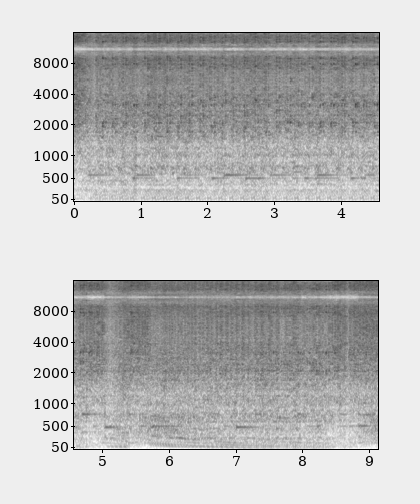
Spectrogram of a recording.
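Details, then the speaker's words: Rat rod engine idling after a timing chain install; timing is not yet exact. It had an off-rhythm, lopey return from revs before. Now a loud, even idle holds the same rhythm with no chain flapping, running steady. "now when it comes back down it's steady it it keeps the same Rhythm um cuz that cam chain isn't flapping around in there anymore"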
